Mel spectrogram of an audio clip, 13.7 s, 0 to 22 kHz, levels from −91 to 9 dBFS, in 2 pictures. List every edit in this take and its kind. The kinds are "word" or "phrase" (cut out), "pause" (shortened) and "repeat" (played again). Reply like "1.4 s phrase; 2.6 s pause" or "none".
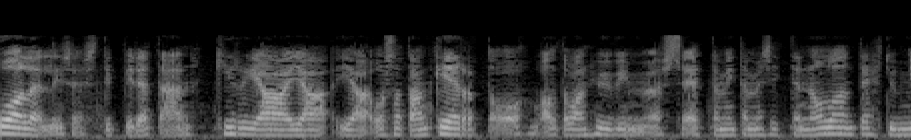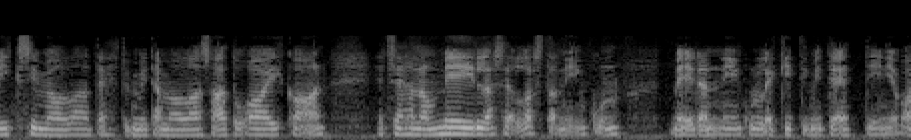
none

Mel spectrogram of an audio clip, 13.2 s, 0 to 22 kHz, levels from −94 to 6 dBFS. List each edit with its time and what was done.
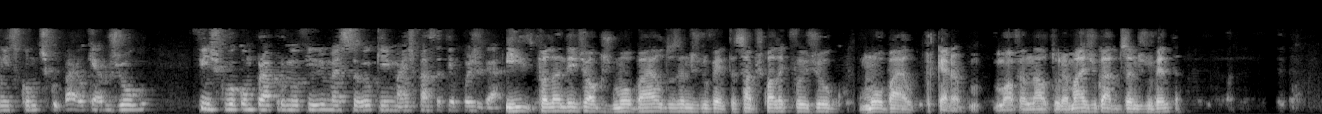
none

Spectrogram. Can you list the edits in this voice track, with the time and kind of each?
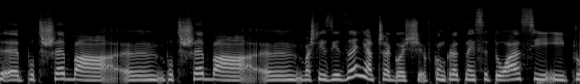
1.6 s repeat

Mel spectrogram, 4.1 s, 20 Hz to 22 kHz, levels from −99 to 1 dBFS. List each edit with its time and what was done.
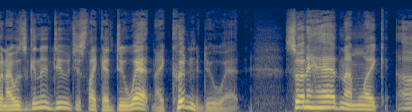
2.0 s word; 3.0 s word

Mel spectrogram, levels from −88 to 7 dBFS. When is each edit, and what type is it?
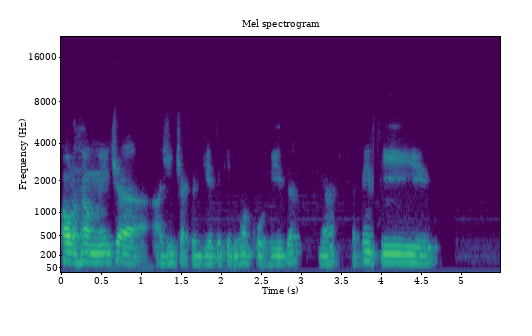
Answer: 2.2 s word; 3.5 s pause; 3.9 s word

